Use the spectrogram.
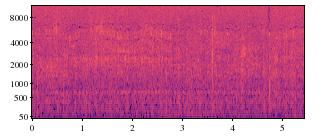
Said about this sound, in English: Leaf blowers.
